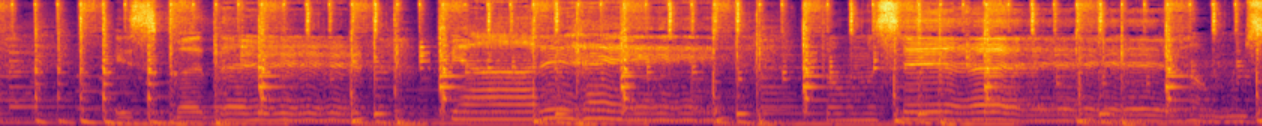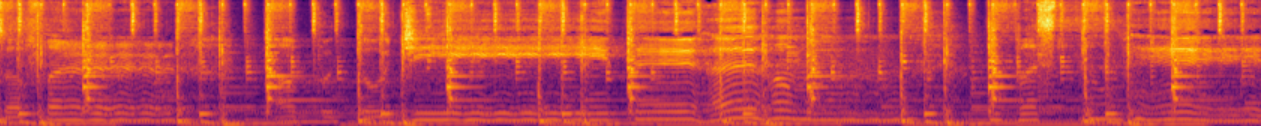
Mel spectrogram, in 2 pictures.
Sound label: Hindi Ringtone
